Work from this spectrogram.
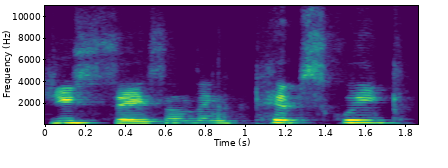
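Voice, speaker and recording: A man's voice: high-pitched, fairly even intonation, moderate pace, a bit bright. A man playing a chatty, teasing young superhero in an amateur table read, with casual delivery. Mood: mocking.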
